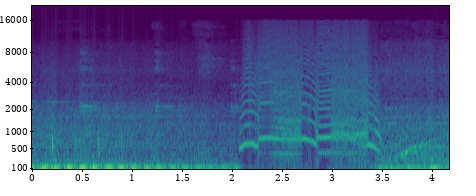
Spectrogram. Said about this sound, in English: running alongside the train as it's beginning to stop at the nearby station.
